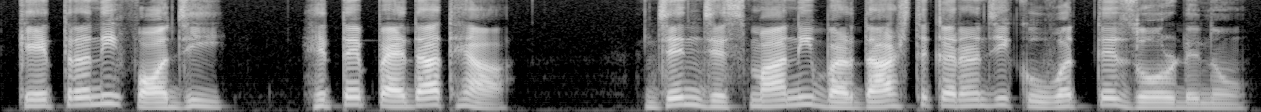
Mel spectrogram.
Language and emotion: Sindhi, neutral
